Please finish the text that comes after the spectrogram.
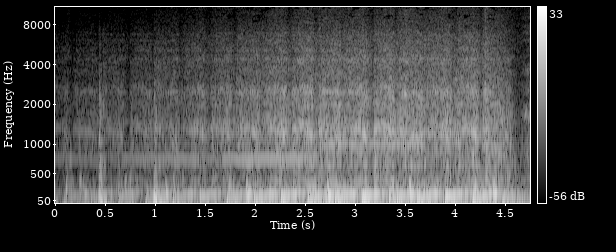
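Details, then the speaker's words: Ford Ranger, suspected mud-bogged and possibly hydrolocked with no coolant, at the junkyard: slow labored starter cranking about 3.5 turns per second, never firing, even on a fully charged battery; cause not confirmed. "I'm cranking a little bit slow let's let's try a different battery fully charged battery on there let's see if she goes come on baby"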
